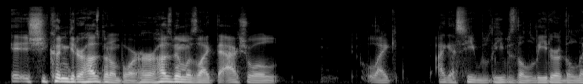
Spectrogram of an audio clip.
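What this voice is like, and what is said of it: Usual voice. Nothing is said of it.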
